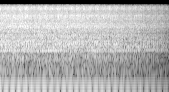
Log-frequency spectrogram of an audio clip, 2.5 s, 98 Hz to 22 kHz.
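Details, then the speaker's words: 1993 Toyota Land Cruiser FZJ80 with 1FZ-FE engine, found to have a broken timing chain guide under the valve cover; a steady, quiet, even low hum at idle with no knocks, ticks or misses. "do you guys hear how quiet this engine runs like how perfectly smooth it is huh"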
